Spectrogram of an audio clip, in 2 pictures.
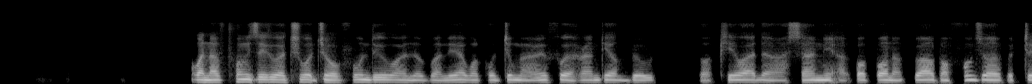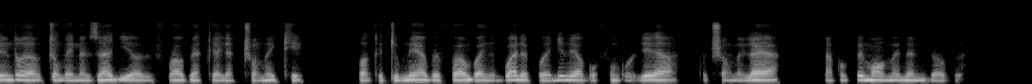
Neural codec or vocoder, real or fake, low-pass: codec, 16 kHz, 0.5 kbps, FunCodec, trained on Chinese and English, 25 frames a second; fake; 7.2 kHz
